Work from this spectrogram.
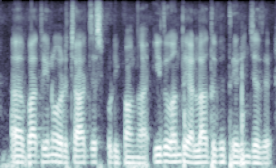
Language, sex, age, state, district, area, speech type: Tamil, male, 30-45, Tamil Nadu, Namakkal, rural, spontaneous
